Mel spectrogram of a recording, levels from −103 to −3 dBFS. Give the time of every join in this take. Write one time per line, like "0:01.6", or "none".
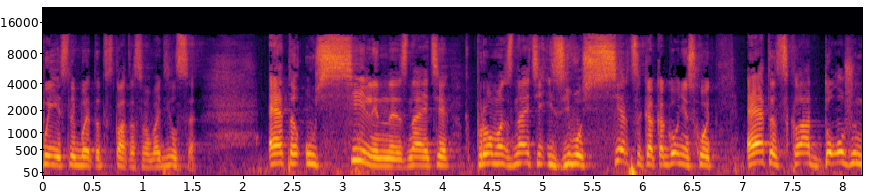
0:04.2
